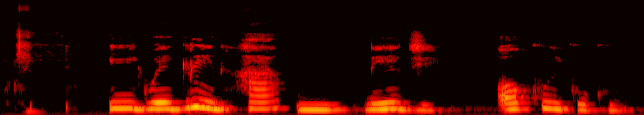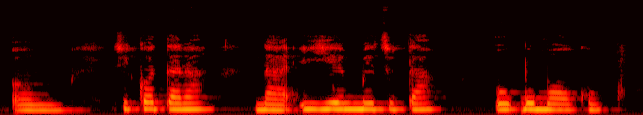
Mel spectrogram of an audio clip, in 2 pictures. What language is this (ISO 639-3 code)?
ibo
